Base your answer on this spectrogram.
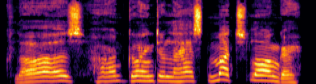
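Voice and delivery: very high, loud, drawn-out creature voice; strained. A narrator's reading. Earstripe warning his claws will give out, strained. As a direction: push each word out with effort. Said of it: "sounding strained".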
